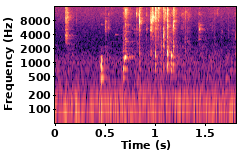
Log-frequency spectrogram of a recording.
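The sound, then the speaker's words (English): Captain Morgan rum being poured into a cup: a short, quiet trickle with splashy, bubbly drips and little gurgling plinks, heard on its own with no talking. “So if you listen carefully, I'm going to pour some Captain.”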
